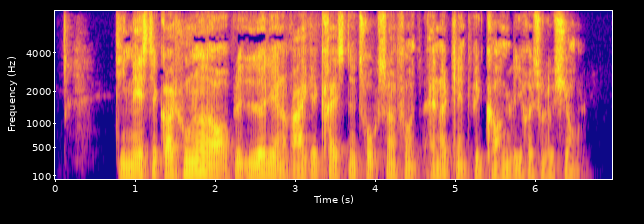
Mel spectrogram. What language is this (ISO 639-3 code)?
dan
